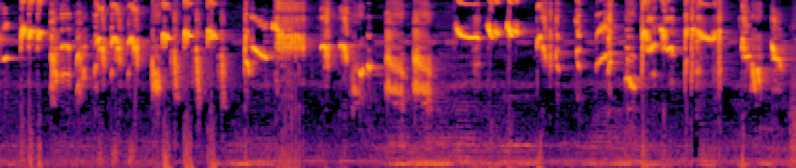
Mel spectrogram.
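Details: Orange-headed thrush in long rolling night song, recorded as a training lure for caged birds: dense, unbroken sequence of sharp whistled slurs, twitters and buzzy notes, with a soft low hum underneath.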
